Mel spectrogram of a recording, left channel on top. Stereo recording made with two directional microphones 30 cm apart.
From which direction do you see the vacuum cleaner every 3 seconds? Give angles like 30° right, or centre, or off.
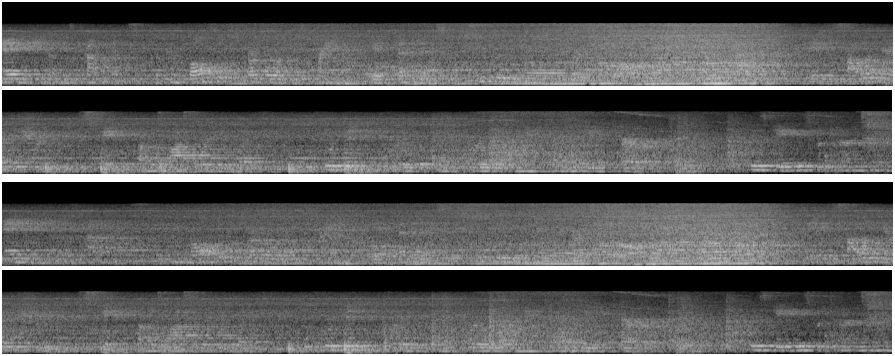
30° left, 30° left, centre, 30° right, 10° left, 20° left.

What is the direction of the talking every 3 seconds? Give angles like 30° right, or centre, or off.
50° left, 20° left, 10° right, 10° right, 10° right, 10° right.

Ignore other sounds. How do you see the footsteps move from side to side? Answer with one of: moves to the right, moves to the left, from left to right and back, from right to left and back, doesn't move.
moves to the right.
